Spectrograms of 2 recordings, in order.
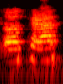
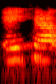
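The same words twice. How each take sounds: First: "a cat" with "a" said as a short "uh"; schwa A. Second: "a cat" with "a" rhyming with day; long A. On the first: Teacher showing pupils the natural form, "a cat" with schwa "uh". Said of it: "we say". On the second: Teacher showing pupils the form not used, "a cat" with long A. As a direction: give "a" in "a cat" its full letter name. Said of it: "Instead of saying". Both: Shown as a demonstration.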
